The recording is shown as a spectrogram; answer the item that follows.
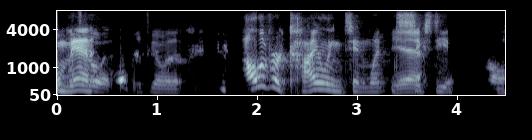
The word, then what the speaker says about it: Oliver: Oliver Kylington went Yeah. 60. Oh, holy cow. His name is actually pronounced Shillington.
